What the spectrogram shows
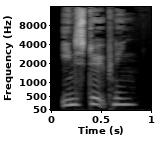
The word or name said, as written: indstøbning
